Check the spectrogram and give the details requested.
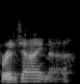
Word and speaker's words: Regina: spelled the same way Regina but it's it's pronounced Regina and they were a customer of mine customer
